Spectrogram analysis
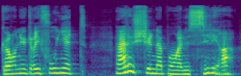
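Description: A woman voicing a vain, furious old witch in a children's storybook reading, with theatrical, shrill, drawn-out gloating. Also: steady tone, a bit bright. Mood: furious boasting.

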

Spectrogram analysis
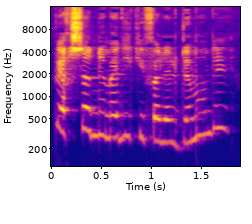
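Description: A whining, sulky little pig from a storybook, as a woman reads him. His voice climbs high and pleads in a petulant wail. He grumbles that nobody loves him. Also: fast, a little mellow, natural voice. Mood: indignant. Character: greedy sulky little male pig, whiny.

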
